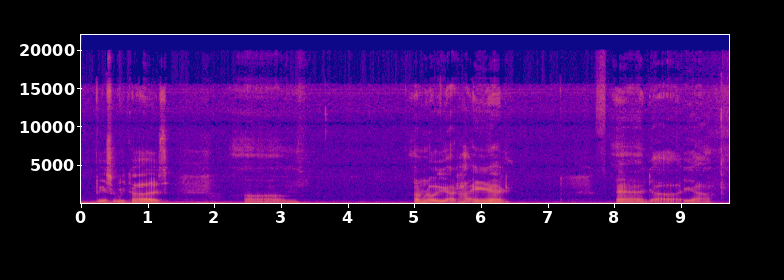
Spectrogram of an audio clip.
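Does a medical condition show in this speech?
Yes: quadriplegic cerebral palsy.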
